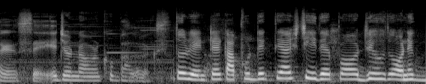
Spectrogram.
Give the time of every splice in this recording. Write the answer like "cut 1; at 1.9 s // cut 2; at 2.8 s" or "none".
cut 1; at 1.7 s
